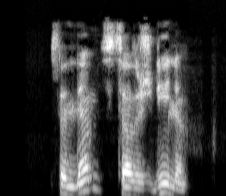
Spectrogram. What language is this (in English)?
Kabyle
